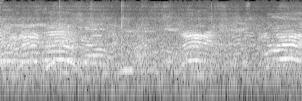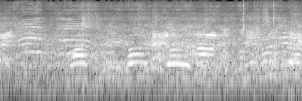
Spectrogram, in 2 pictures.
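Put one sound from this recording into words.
A crowd of men and women shouts and cheers loudly.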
